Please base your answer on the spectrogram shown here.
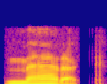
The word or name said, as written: mattock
